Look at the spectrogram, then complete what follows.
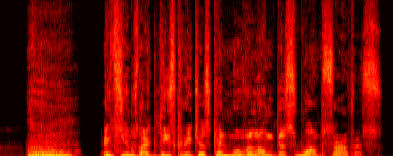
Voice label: Voice Monolog; We Are the Dwarves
